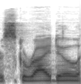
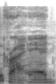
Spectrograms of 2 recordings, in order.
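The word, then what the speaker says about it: s-CRY-ed: One of my favorites was S-Cryed or Scaraido, however you choose to pronounce it. It's S-Cryed.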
